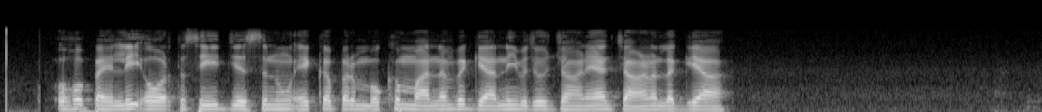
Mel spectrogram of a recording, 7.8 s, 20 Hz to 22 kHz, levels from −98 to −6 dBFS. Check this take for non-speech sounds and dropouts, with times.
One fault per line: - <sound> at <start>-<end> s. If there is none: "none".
none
